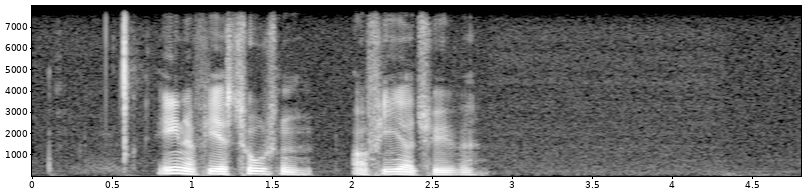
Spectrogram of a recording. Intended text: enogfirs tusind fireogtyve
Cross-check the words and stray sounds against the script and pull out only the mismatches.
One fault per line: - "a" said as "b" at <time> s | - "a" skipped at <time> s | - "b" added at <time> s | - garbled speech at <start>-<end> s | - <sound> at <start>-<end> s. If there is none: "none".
- "og" added at 2.0 s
